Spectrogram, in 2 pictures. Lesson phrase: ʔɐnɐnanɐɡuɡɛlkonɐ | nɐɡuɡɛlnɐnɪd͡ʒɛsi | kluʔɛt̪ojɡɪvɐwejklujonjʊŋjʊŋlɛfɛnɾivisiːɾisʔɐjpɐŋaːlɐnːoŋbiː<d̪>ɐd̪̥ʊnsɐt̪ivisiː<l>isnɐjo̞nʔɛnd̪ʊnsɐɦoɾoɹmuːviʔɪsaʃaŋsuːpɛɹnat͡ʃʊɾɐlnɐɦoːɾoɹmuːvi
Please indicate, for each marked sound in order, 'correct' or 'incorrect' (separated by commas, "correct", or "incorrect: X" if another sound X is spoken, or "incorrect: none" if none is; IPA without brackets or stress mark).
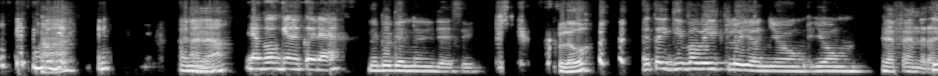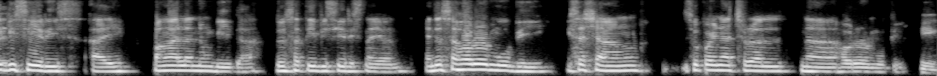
correct, incorrect: ɾ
